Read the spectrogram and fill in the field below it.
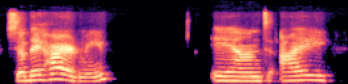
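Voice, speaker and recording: The speaker has a Latvian accent on a very clean recording with a silent background. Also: woman. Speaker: interviewee sharing life story. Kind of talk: podcast interview. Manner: conversational with fillers.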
